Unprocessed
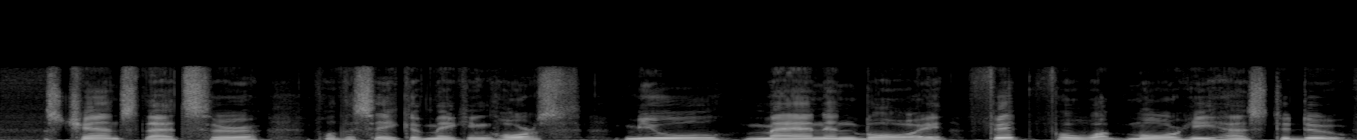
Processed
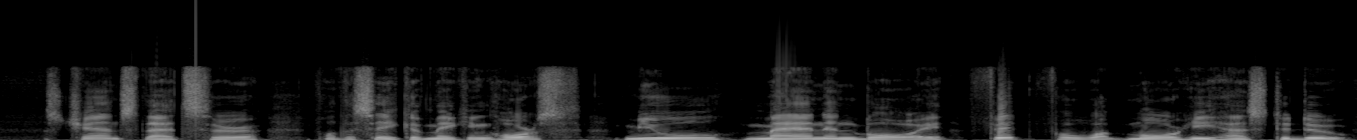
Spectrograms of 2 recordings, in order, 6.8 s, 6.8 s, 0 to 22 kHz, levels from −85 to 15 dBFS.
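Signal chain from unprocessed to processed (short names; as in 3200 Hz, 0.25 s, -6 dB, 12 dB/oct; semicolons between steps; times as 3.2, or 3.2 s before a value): added harmonics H 2 -35 dB, 3 -12 dB, 5 -18 dB, 7 -31 dB, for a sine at -10.5 dBFS; AGC gain up to 11 dB; gain -7 dB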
